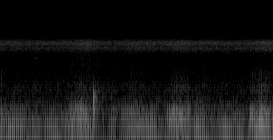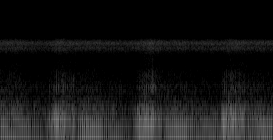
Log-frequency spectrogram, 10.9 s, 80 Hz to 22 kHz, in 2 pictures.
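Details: A British Shorthair cat, born 18 August 2010, purrs in the morning of 14 May 2017 at 09:16. Deep pulsing purr with louder inhale-exhale surges roughly every one and a half seconds, one sharp click, and a continuous background whine.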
